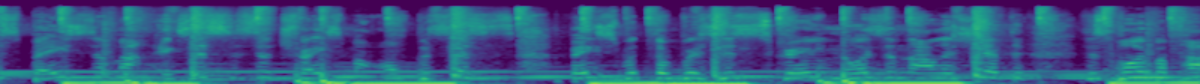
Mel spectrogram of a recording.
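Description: Hip-hop track: a male rapper delivering a fast verse over a beat with deep bass notes about once a second.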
